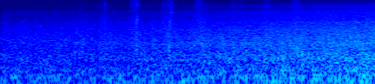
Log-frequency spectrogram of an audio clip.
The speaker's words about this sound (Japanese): これが滝。あと川。そしてこれが水。 あ、冷たい。 天気も気温も過ごしやすいのに、水は冷たいのか。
